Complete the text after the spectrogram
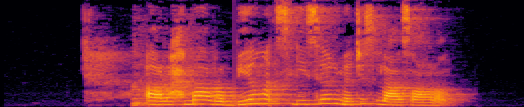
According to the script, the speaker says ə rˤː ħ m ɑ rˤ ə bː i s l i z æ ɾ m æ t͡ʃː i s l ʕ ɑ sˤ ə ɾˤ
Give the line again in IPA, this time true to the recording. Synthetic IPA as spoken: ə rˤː ħ m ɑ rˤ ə bː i s l i s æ ɾ m æ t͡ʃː i s l ʕ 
